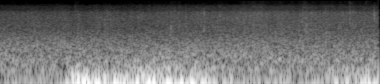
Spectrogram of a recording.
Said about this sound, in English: Just as the wind picks up.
